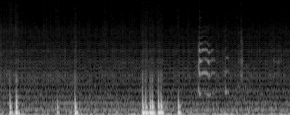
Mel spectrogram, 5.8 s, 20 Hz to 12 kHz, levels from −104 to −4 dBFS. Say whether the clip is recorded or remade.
remade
